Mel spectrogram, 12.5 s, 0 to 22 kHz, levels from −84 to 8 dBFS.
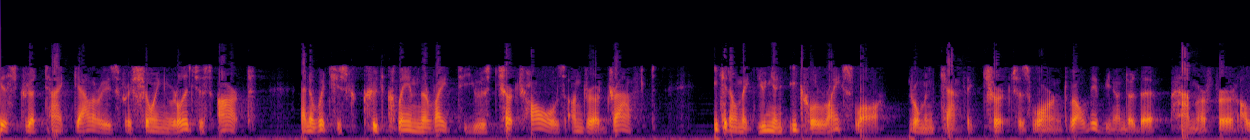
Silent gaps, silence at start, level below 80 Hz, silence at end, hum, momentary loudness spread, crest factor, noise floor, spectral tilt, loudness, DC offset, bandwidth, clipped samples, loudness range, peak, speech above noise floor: none; 0 s; -56 dBFS; 0 s; none; 7 LU; 22 dB; -55 dBFS; -6 dB/octave; -24 LUFS; 0.3%; 7.2 kHz; under 0.1%; 1 LU; -2 dBFS; 32 dB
